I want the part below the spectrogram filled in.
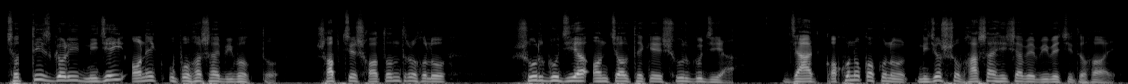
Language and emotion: Bengali, neutral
